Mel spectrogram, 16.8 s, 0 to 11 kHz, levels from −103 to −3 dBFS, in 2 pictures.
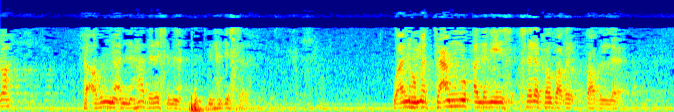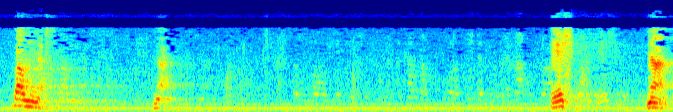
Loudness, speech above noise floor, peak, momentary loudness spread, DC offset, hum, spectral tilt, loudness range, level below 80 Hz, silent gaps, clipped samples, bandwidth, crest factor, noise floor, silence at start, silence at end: -21 LUFS; 20 dB; -2 dBFS; 23 LU; under 0.1%; none; -7.5 dB/octave; 20 LU; -40 dBFS; none; under 0.1%; 7.4 kHz; 22 dB; -41 dBFS; 0 s; 0 s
